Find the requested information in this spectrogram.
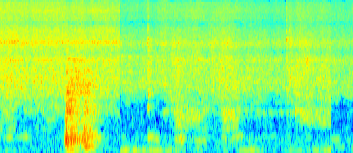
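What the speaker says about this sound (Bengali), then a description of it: "মাংসগুলো আমি ধুয়ে নিয়েছি, এবার কষিয়ে নেব" Mutton pieces sautéing in a pan for a goat curry, giving a steady, close sizzle and hiss with a few brief stirring scrapes and clatters.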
